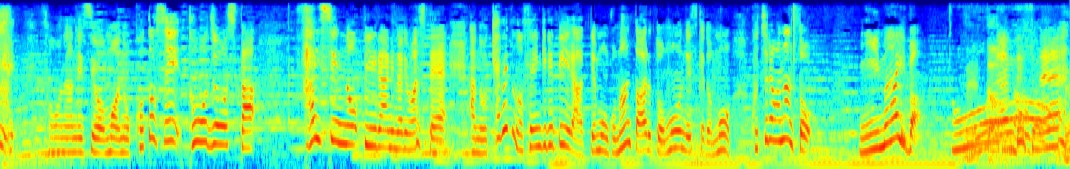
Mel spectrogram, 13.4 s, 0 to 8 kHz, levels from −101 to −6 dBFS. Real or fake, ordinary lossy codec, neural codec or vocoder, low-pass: real; MP3, 64 kbps; none; 7.2 kHz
